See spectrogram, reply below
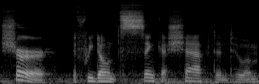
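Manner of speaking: lofty, arrogant, haughty elf voice, muttered. Voicing an elf who mutters a threat about an archer: arrogant, haughty elf tone. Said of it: "In that kind of arrogant, haughty, Elvish tone".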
